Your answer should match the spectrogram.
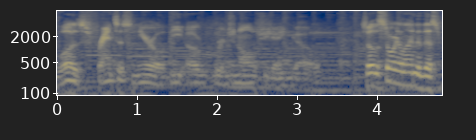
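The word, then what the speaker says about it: Django: and deliberately and says the D is silent and the old man goes yes I know that old man was Francis Nero the original jeno so the storyline of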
